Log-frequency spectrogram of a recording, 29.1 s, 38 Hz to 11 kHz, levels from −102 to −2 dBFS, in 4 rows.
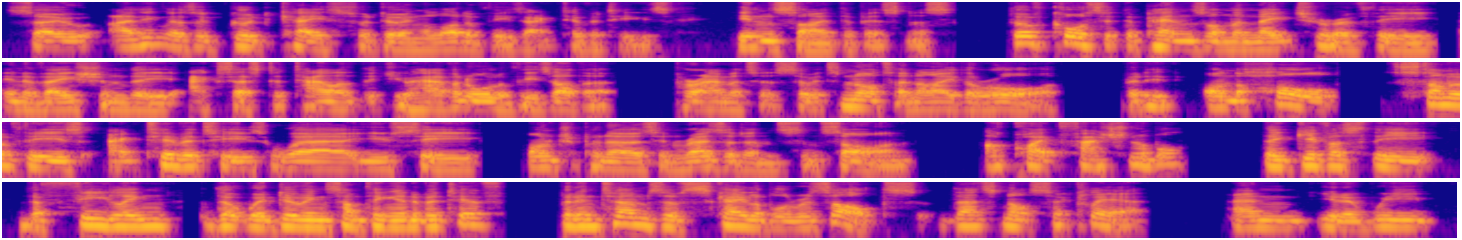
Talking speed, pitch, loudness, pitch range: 190 wpm, 120 Hz, -23 LUFS, 110-135 Hz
